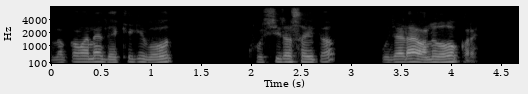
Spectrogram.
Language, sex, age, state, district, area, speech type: Odia, male, 30-45, Odisha, Malkangiri, urban, spontaneous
